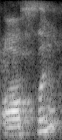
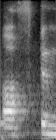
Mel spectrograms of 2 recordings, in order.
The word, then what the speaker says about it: often: You can pronounce it two ways. You can call it often, you can call it often also.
